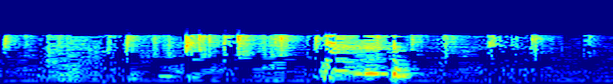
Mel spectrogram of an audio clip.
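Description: A dog growls playfully.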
